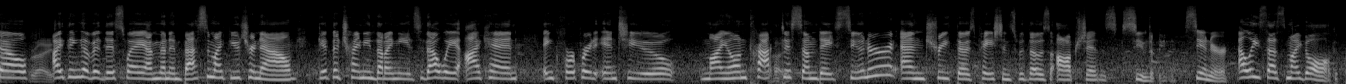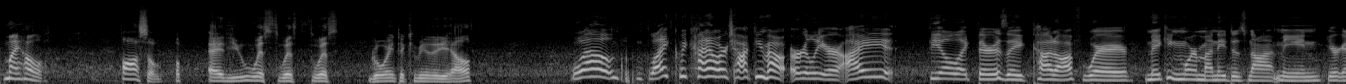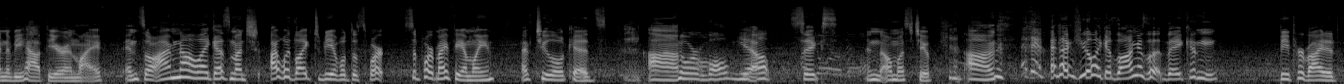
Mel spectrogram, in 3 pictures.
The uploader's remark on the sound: live from the Hinman Dental Meeting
